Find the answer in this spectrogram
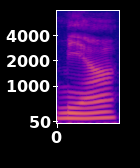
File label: "mia5", taiwanese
